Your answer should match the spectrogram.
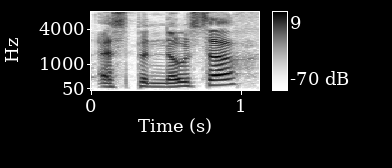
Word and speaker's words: Espinosa: So this movie, yeah, directed by Daniel Espinosa. I probably not pronouncing it the way he would want it. – No, that's good.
